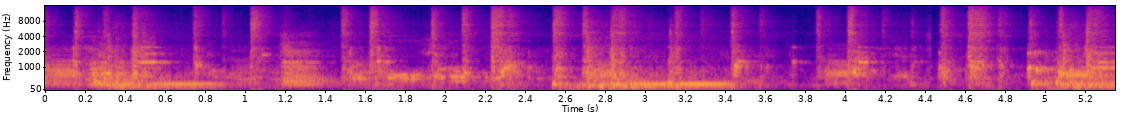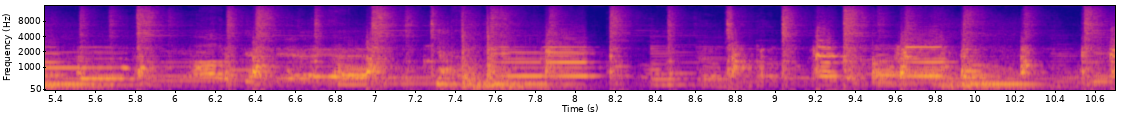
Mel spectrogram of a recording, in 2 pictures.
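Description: Electric guitar and drum kit jamming together, with the drums hit densely and steadily under the guitar notes.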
